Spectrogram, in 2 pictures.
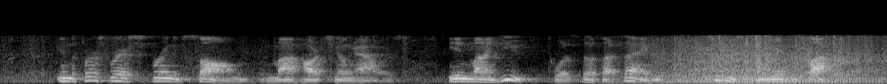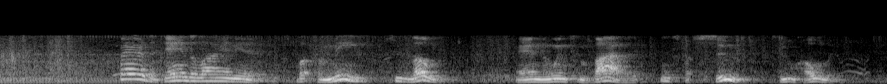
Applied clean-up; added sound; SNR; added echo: none; Motor vehicle (road); 10 dB; reverberation time 0.5 s.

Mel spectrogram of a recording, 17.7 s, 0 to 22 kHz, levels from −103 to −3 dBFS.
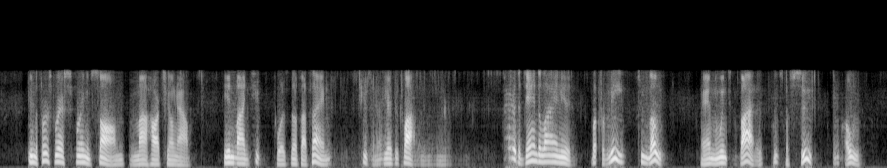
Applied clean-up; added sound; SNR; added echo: neural separator model SepFormer WHAMR!.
